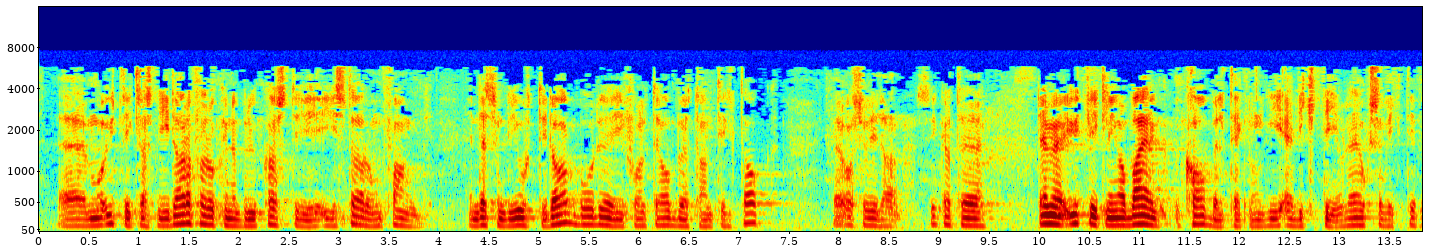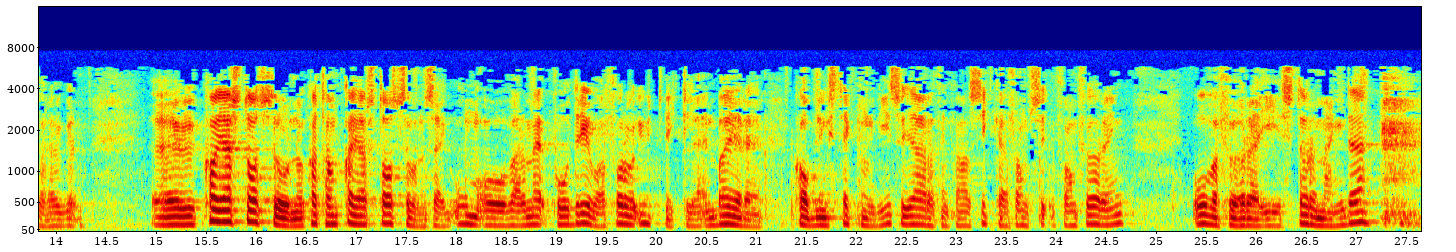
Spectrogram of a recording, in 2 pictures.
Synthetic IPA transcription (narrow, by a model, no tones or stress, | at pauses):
mɔʉːt̪ʰʋɪklɑsʋiːd̪ɑɾəfɔɾɔkʰʉnːəbɾʉːkɑst̪ɪɪst̪œɾəʊmfɑŋɡ | ɛnd̪ɛsɔmblɪjʊɾt̪ɪd̪ɑːɡboːd̪əɪfɔɾhɔlt̪ɪlɑbøːt̪ʰɑnət̪ʰɪlt̪ʰɑːk | ɔsɔʋiːd̪ɑɾə̰sɭiːkɾɑt̪ | d̪̥ɛmɛʔʉːt̪ʰʋɪklɪŋɑʋbæɪkʰɑːbəlt̪ʰɛknʊlʊɡiːʔɛɾʋɪkt̪ɪɔd̪ɛæɾɔksɔʋɪkt̪ɪfɔɾhœʉɡəɾə | kʰɑːjæːɾst̪ɑːt̪sɾoːd̪ənɔkʰɑːt̪ʰɑŋkɑɾjœːɾst̪ɑːt̪sɾoːd̪nəsɛɡʊmɔʋæːɾəmɛpʰoːd̪ɾiːʋɑɾfɔɾɔʔʉːt̪ʰʋɪkləɛ̰nbæɪɾə | kʰɑːblɪŋst̪ʰɛknʊlʊɡiːsɔmjæːɾɑt̪̚d̪ɛnkʰɑnhɑːsɪkəɾɑfɾɑmføːɾɪŋ | ʔoːʋəɾføːɾəɪst̪œɾəmɛŋd̪ə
